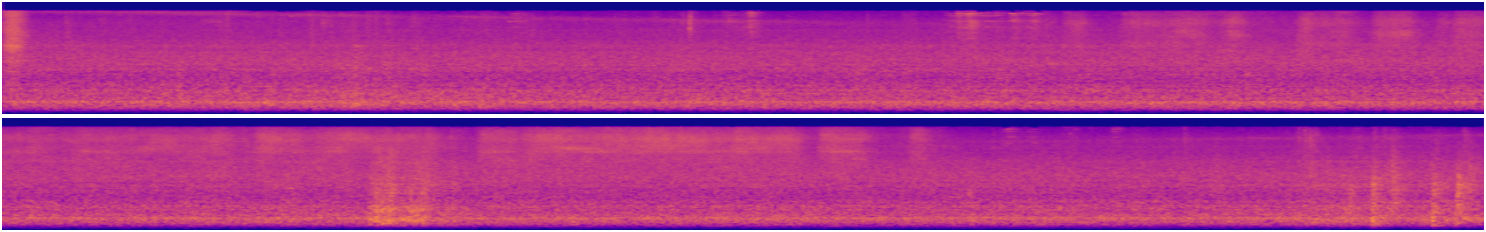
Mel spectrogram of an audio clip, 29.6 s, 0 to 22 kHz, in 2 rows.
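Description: Inside a Long Island Rail Road C3 bilevel coach running at speed: a steady rumble of the train rolling on the rails. About two-thirds through there is a brief louder surge, and near the end a few sharp wheel clacks.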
